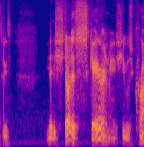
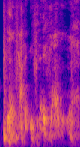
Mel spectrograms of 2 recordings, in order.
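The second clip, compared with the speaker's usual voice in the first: blurted wordless puffing noise; imitated recoil from stench. Anyone sniffing a shot of acid water, exaggerated recoiling noise. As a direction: mimic being knocked back by a strong smell. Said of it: "you smell this shit, you'll be like".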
